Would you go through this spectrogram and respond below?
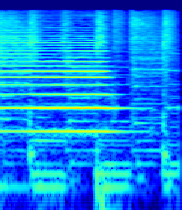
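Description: A violin's open A string rings as one long, even bowed tone, close and clear, then trails off into quiet room tone.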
